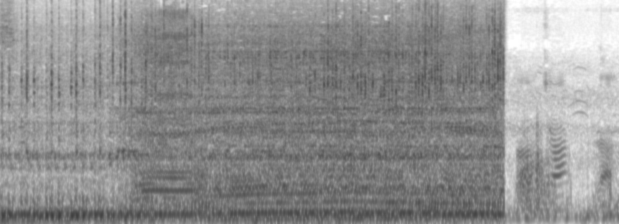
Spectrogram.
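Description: A motorcycle engine rumbles steadily up close.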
